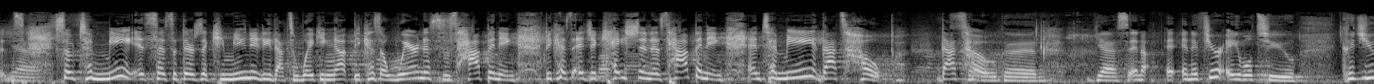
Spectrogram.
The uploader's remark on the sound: Live recordings at this year's RISE conference at the Mission Church in Vacaville, Ca. As part of the Breakthrough Sessions.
